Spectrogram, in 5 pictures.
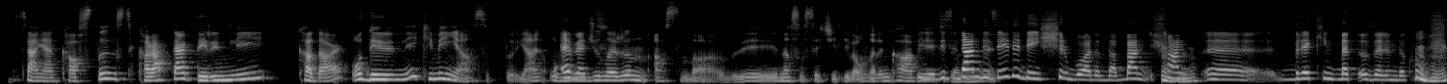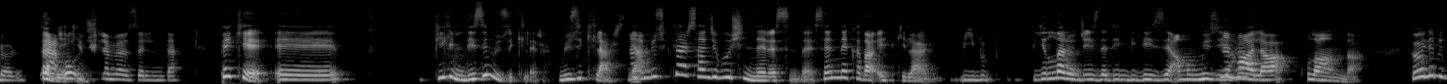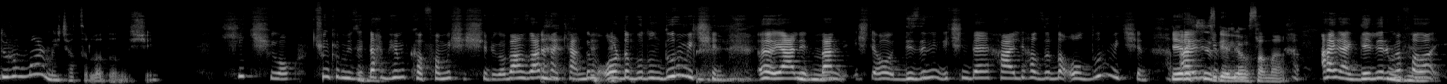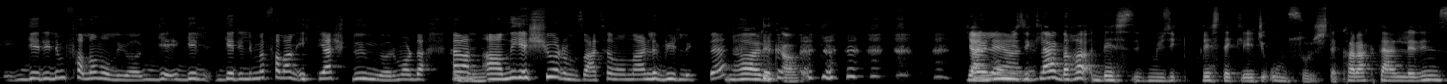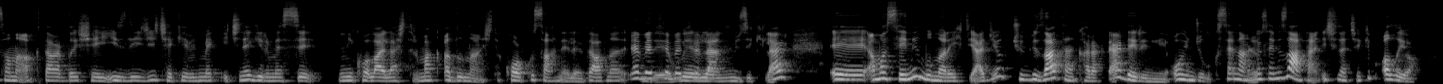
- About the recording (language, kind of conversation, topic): Turkish, podcast, Hayatını en çok etkileyen kitap, film ya da şarkı hangisi?
- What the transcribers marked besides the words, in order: in English: "cast'ı"; other background noise; sniff; unintelligible speech; chuckle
